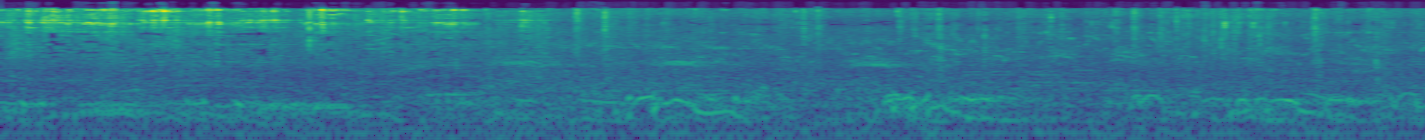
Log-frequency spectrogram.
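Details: Pakistani pigeons kept in a house give clear low, wavering, bubbling coos that rise and fall in repeated phrases over a murmuring flock.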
